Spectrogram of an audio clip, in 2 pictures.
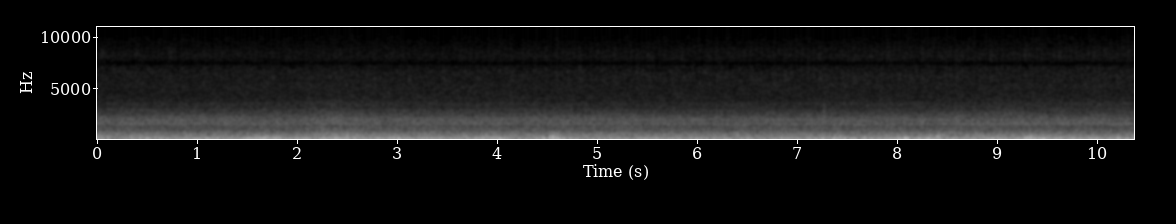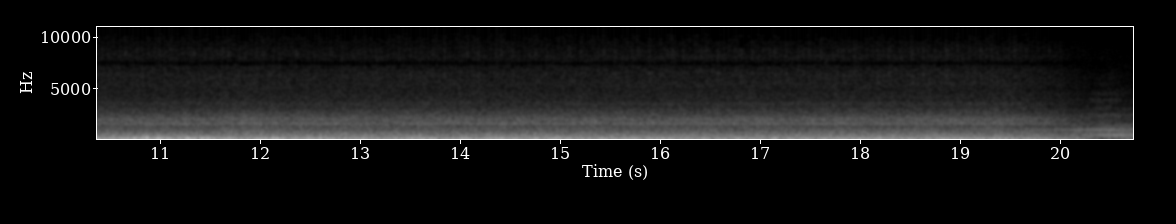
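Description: A diesel locomotive engine rumbles steadily close by.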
